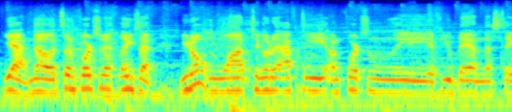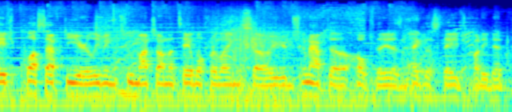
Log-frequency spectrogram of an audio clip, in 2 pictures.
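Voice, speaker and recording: A man's voice: medium pitch, level tone, fast, few pauses, over music. A man co-commentating gaming matches in a casual, teasing manner. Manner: teasing, laughs often. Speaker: esports co-commentator.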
